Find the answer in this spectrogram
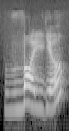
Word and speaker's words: voglio: Voglio, which is the verb volere, want, volere, has got this sound here, y.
